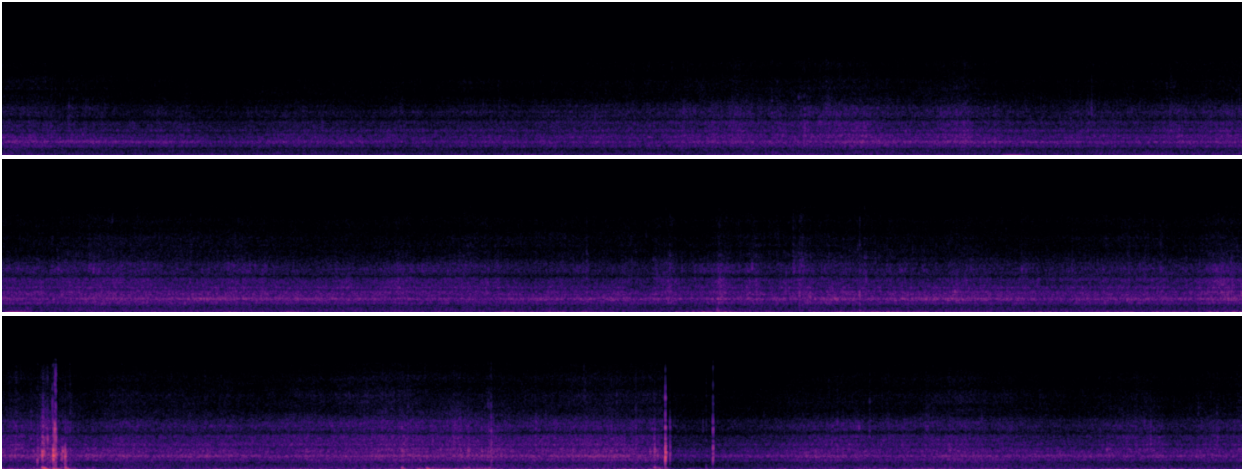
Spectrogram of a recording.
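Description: Whitewater rapids rushing and splashing around a kayak, a steady noisy rush that grows slowly louder as the boat runs through the rapids. Two sharp knocks, the loudest sounds, come about two-thirds of the way in and again three seconds later.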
